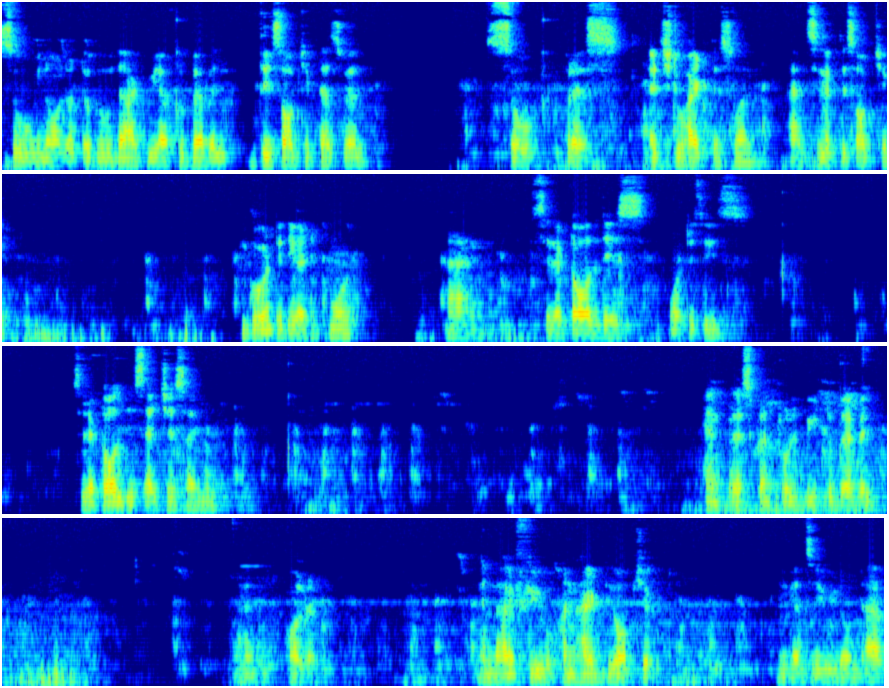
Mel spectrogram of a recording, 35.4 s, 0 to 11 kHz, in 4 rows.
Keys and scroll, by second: 4.9 h, 8.8 Tab, 25.3 ctrl+b, 27.4 Tab.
